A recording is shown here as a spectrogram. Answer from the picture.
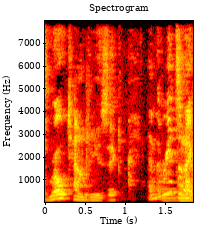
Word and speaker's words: Rotown: So I came up with Rotown Music because, I guess Rotown rhymes with Motown, which is a famous record label.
